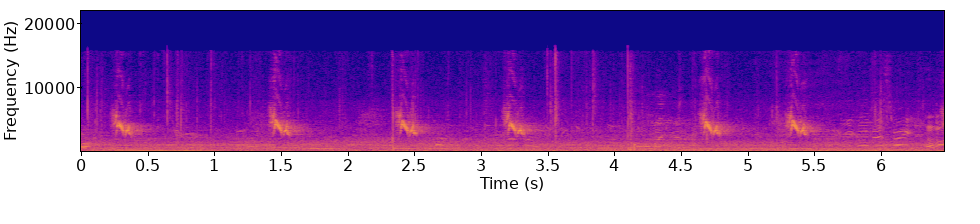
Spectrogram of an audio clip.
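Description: A bird calling repeatedly: a short, high, down-slurred note roughly once a second, over a steady outdoor background hum.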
